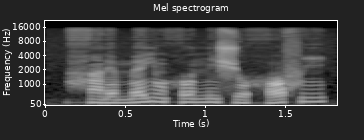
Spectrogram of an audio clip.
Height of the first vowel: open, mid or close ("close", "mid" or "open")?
open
